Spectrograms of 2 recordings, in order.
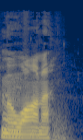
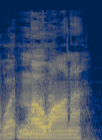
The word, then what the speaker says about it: Moana: It's Moana. – Moana.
